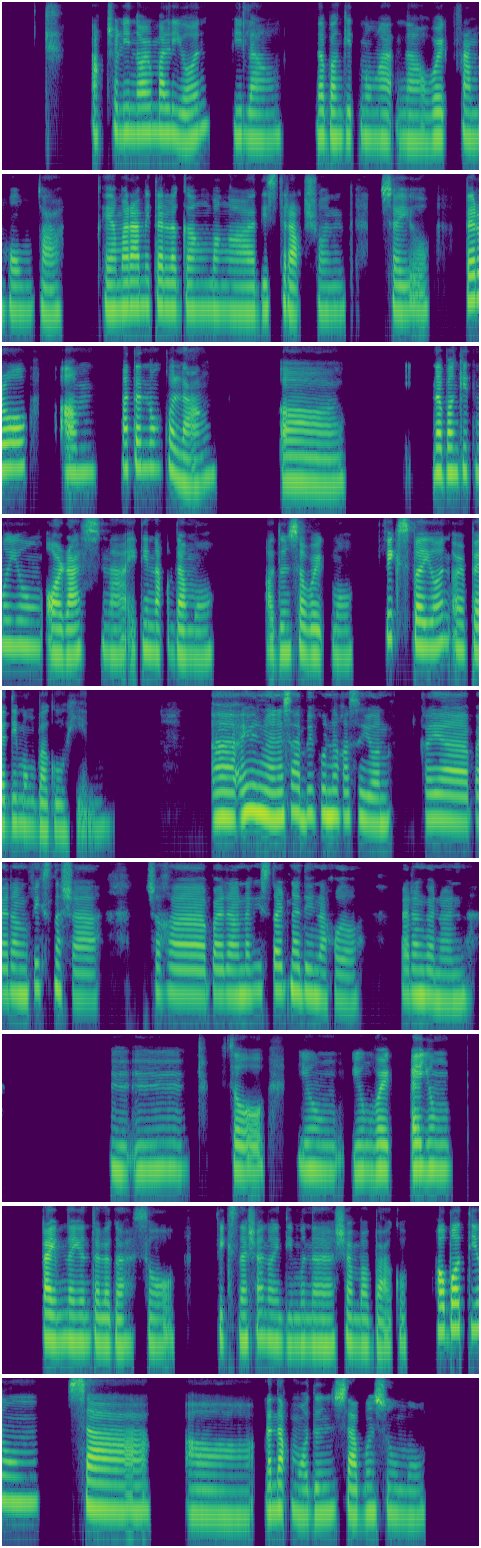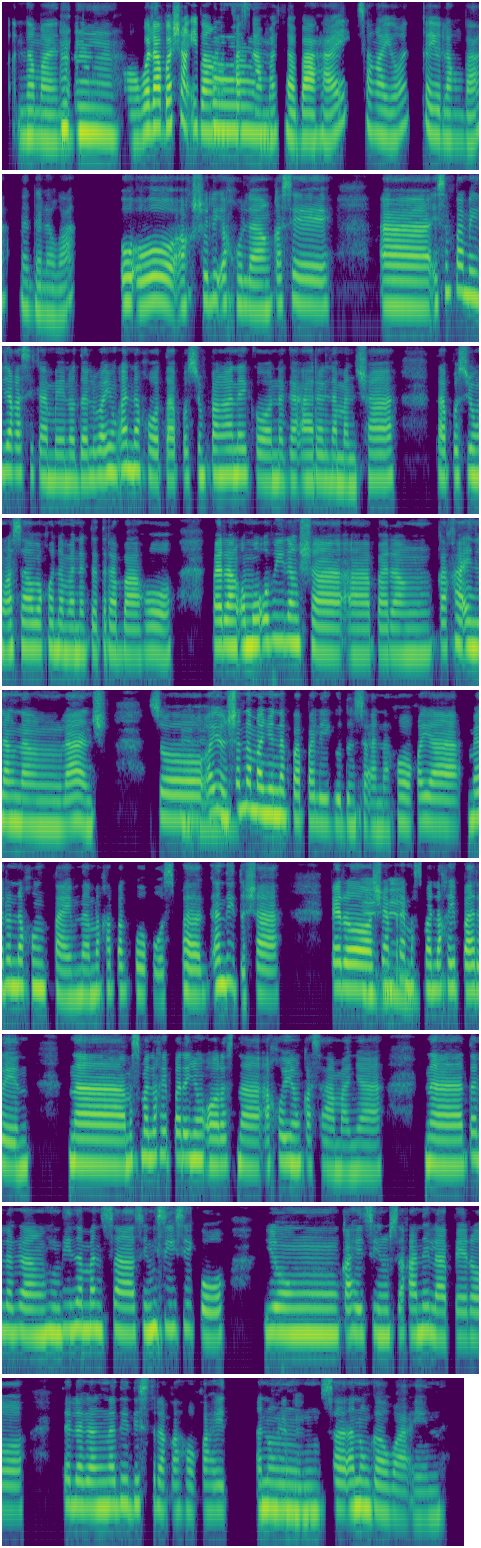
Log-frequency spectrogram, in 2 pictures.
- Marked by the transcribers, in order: other background noise
- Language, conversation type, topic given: Filipino, advice, Paano ako makakapagpokus sa gawain kapag madali akong madistrak?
